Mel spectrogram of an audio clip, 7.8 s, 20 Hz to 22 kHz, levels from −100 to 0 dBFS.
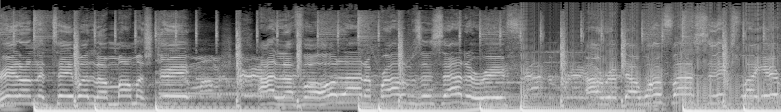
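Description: From 5.20 s to the end there's buffer tearing, a rattly robotic buzz at about 94 Hz, which fits a 512-sample buffer. The writer and reader have slipped, so a small slice of each buffer carries audio from roughly 20 ms earlier, with a hard join on both sides.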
